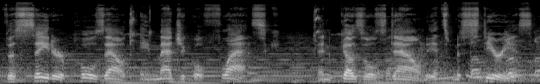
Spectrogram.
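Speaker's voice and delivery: ordinary delivery, nothing marked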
